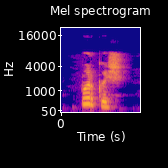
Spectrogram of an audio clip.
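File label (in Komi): "пыркысь", Komi, female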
